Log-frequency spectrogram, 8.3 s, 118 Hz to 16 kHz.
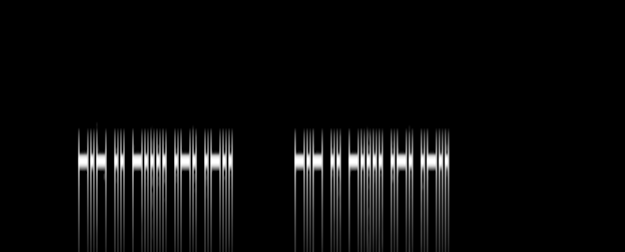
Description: Morse code, heard as a keyed tone, about 30 wpm, 700 Hz. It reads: KI6RL KI6RL
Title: USA Call Signs - 5 Characters - Repeated 2x - 30wpm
